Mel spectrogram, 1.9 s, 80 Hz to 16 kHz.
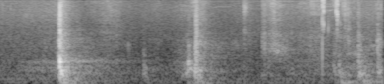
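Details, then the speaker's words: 2001 Chevrolet Silverado 2500 HD 8.1L crew cab, rear door lock tested after installing a new rear door panel. A sharp clunk, then softer knocks as the rod travels. The lock actuates cleanly with nothing binding. "Install the door lock. Be sure it's in the right position. Give it an actuation. Be sure that you feel the rod moving. You can also hear it"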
